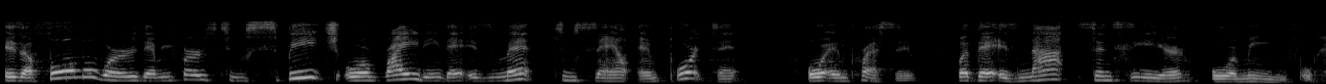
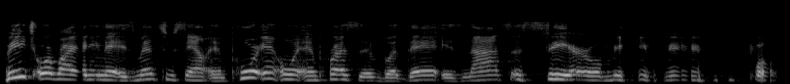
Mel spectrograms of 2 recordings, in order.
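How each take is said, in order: First: Slow, emphatic definition read; measured read-aloud so each phrase lands; deliberate re-reading. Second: Amused read-aloud with a laugh; reading, breaking into laughter. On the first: Shown as a demonstration. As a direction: read it out slowly, pausing between phrases. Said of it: "I'm gonna read it over". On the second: Real, not acted. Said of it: "y'all gonna see why I'm laughing".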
